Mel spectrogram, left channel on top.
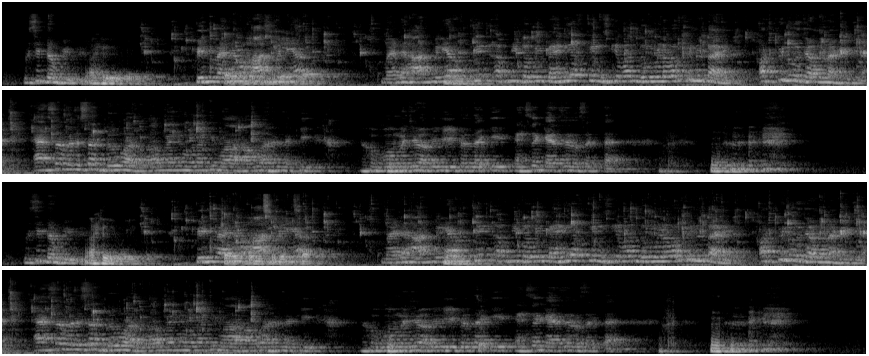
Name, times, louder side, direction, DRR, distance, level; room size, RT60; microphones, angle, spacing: voice 1, 0.2-0.8 1.9-3.0 3.8-8.7 9.0-15.2 15.4-15.5 15.9-16.5, left 1 dB, 40° left, 0 dB, 0.8 m, -31 dB
voice 2, 0.8-1.5 2.2-3.1 4.4-4.7 12.5-12.6 13.4-13.5 15.2-15.4 15.7-16.5, right 3 dB, 80° right, 9 dB, 0.4 m, -28 dB
Splash splatter, 1.1-11.7, right 1 dB, 5° right, 0.3 m, -42 dB
4.7 x 2.2 x 3.5 m, 0.87 s
head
